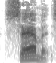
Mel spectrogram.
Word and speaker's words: salmon: Salmon, Salmon, Salmon, it's probably pronounced Salmon in the Hebrew, but the fish is pronounced salmon. Leave the L out of the word salmon when you're speaking of the fish.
